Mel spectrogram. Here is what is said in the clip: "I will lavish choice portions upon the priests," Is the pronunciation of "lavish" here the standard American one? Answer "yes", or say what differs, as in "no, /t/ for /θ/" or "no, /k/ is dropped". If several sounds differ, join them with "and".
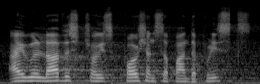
no, /s/ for /ʃ/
